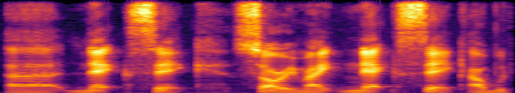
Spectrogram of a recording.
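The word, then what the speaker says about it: NEKXYC: For the future, it's pronounced as Nexic.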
